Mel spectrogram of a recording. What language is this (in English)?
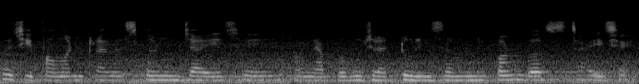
Gujarati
